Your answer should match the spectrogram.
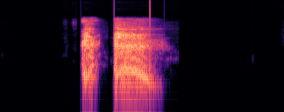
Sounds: Throat clearing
